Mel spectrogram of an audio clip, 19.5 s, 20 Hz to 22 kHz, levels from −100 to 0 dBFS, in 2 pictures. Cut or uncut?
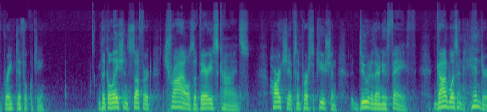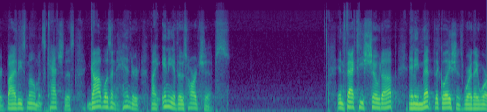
uncut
